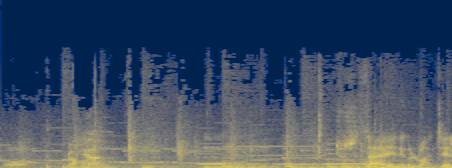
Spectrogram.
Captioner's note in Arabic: جرس الباب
